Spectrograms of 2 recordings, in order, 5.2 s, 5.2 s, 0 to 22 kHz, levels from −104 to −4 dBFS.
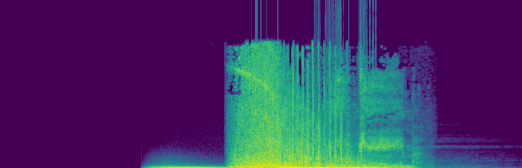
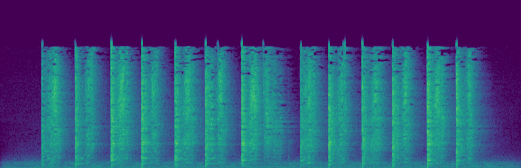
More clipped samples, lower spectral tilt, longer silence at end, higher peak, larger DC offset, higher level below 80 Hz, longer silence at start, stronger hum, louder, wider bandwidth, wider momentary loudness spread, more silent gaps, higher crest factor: first, 0.4% vs under 0.1%; first, -5 dB/octave vs 1.5 dB/octave; first, 1.05 s vs 0.25 s; first, 0 dBFS vs -6 dBFS; neither; first, -14 dBFS vs -62 dBFS; first, 1.5 s vs 0.3 s; neither; first, -10 LUFS vs -29 LUFS; about the same, 17.5 kHz vs 17 kHz; first, 17 LU vs 7 LU; neither; second, 10 dB vs 26 dB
